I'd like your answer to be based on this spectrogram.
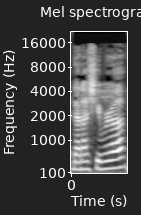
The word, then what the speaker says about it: Nana Shimura: But Nana Shimura? Is that how you say it? Nana Shimura? – Yeah.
